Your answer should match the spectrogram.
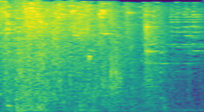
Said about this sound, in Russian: Зазвенели разбитые стекла, дверь лаборатории крякнула и сорвалась с петли.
